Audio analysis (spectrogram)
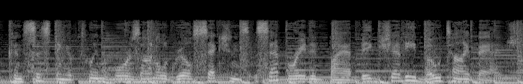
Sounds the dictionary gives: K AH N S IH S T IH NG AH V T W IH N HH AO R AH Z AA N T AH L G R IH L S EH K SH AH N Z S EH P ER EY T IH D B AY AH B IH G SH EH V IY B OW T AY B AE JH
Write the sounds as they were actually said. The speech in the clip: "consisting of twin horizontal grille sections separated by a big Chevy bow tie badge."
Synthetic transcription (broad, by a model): K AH N S IH S T IH NG AH V T W IH N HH AO R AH Z AA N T L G R IH L S EH K SH AH N Z S EH P ER EY T IH D B AY AH B IH G SH EH V IY B OW T AY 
